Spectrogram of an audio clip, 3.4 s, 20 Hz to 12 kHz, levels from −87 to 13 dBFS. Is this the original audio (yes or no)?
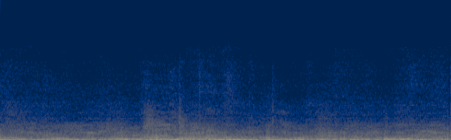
no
